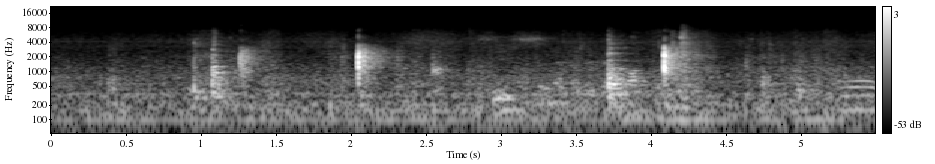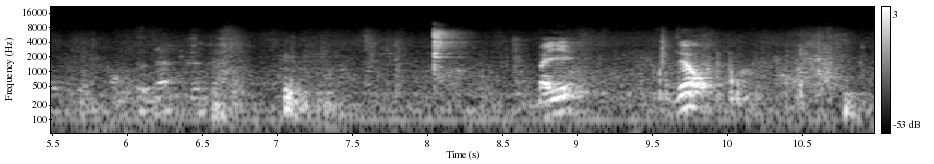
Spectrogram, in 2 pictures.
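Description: Billiard balls click against each other and thud off the cushions.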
